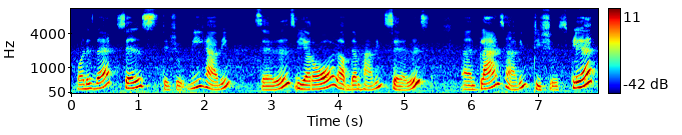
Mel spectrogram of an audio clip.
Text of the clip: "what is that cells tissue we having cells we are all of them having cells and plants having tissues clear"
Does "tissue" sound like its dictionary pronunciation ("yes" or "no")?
yes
